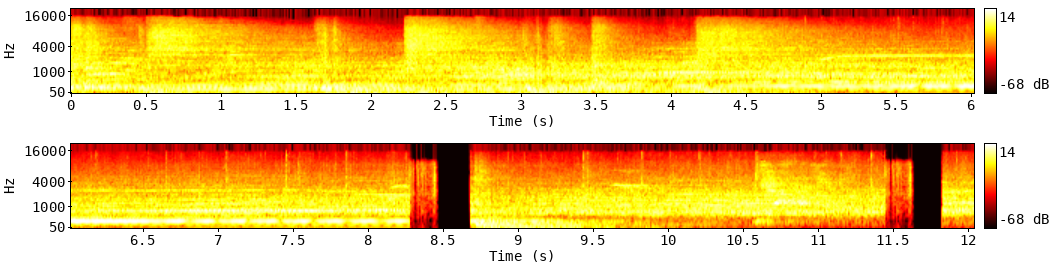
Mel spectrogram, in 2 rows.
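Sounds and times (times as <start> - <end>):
live rock band playing: 0.0 - 7.1.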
